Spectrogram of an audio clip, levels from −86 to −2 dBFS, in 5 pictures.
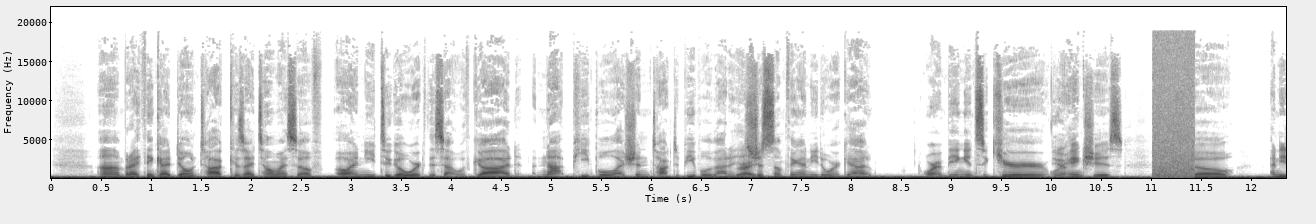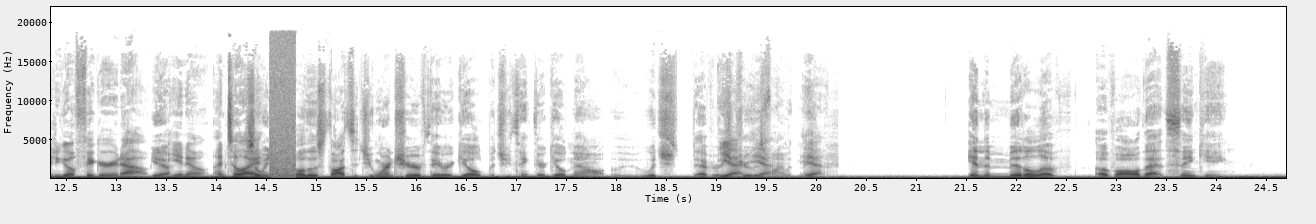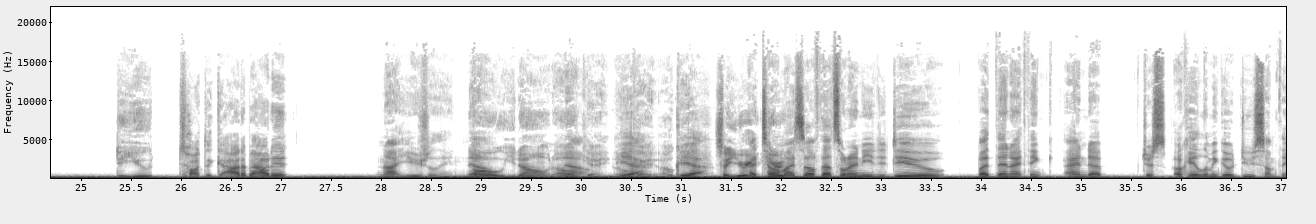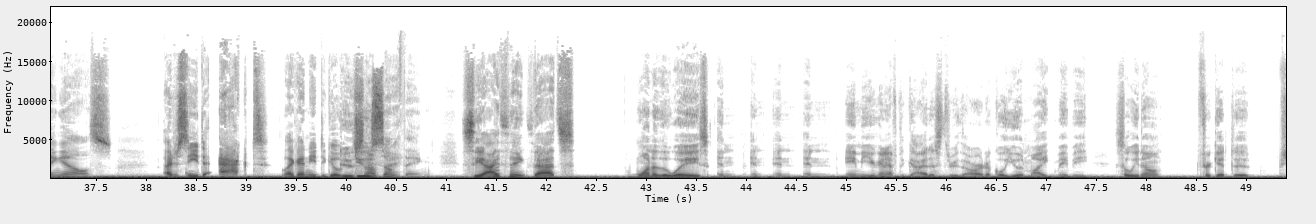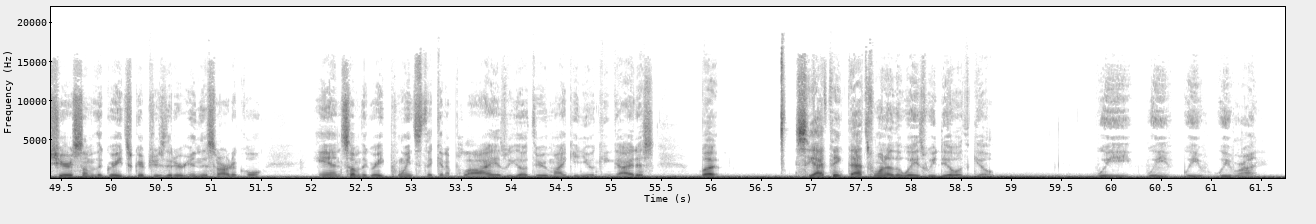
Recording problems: low rumble; loud; throughout; 9 dB below the speech
audio cutting out; at 11 s and at 15 s

